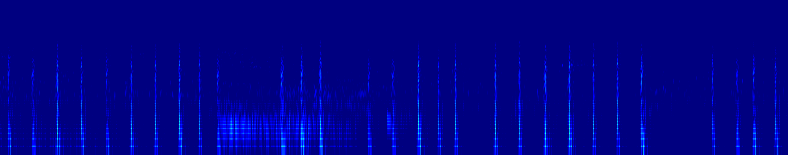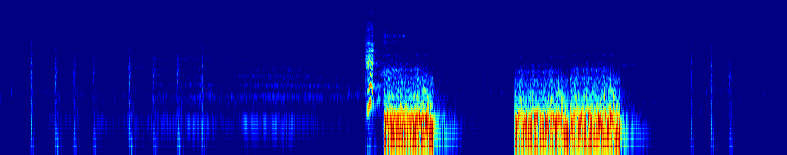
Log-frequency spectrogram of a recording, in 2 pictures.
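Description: Quick footsteps patter on a hard floor.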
